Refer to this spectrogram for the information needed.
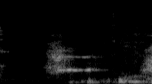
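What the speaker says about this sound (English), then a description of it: "we have a doggy with us too." A dog barks a few times in short, soft bursts, somewhat distant in a room.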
